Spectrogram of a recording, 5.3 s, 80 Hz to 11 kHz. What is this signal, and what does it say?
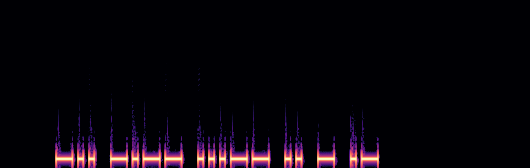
Morse code, heard as a keyed tone, about 22 wpm, 700 Hz. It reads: DY3ITA
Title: DXCC-100 Call Signs - 6 Characters - Repeated 3x - 22wpm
